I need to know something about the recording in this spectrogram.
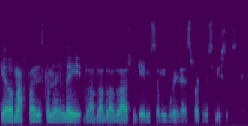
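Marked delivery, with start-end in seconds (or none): none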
